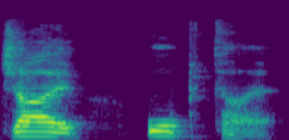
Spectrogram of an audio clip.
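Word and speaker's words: Opetaia: I've got to pronounce it. Jai Opataya.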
